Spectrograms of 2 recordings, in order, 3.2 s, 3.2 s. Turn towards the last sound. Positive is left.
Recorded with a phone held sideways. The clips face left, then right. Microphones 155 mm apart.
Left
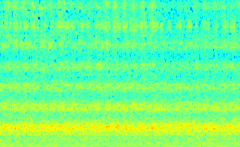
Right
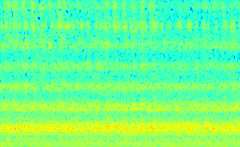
No sound to turn to.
